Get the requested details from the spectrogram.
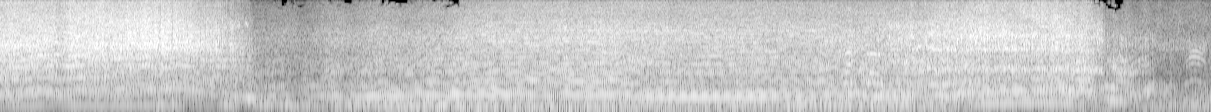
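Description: A car engine roars loudly and revs up and down.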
